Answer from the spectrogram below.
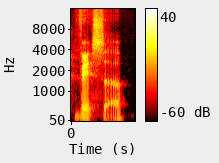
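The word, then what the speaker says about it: Wissa: It is Vissa, by the way. ignore their corrections. It's Viss. It is Vissa Congo. It's Vissa. It's PR. It's got a W, but it's pronounced as a V.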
